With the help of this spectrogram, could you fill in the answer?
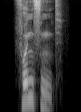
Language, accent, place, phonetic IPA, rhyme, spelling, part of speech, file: German, Germany, Berlin, [ˈfʊnt͡sn̩t], -ʊnt͡sn̩t, funzend, verb, De-funzend.ogg
- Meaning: present participle of funzen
